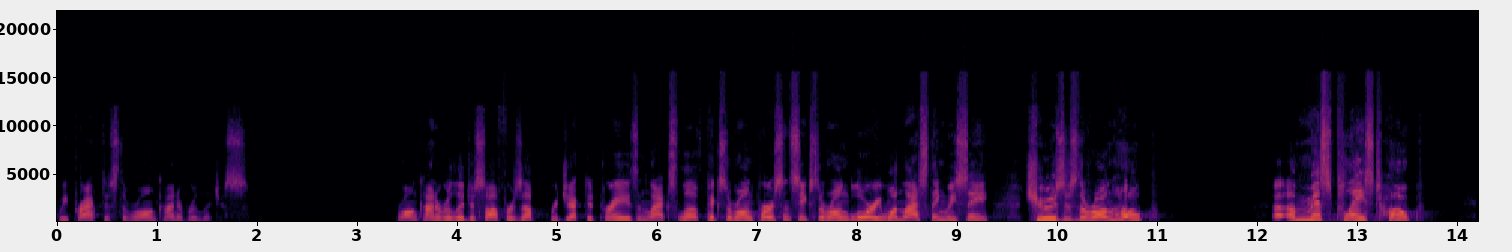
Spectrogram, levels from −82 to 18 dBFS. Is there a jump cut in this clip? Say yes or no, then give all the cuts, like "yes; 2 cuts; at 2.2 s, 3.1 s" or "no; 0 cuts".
no; 0 cuts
